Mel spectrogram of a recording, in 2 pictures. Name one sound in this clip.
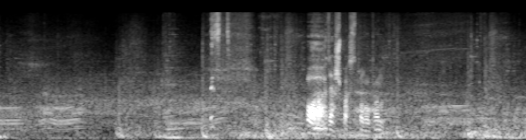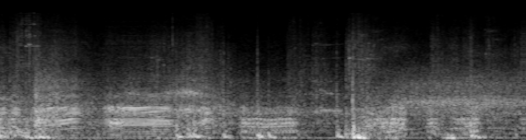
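A racing car's engine hums and revs.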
